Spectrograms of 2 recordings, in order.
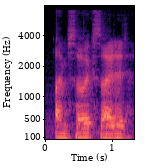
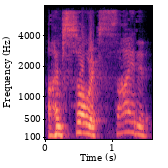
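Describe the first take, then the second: First: The voice sounds flat and unenthusiastic. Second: The voice sounds lively and enthusiastic. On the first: The speaker is not really excited. The speaker calls it wrong. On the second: The speaker is genuinely excited. The speaker calls it right.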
